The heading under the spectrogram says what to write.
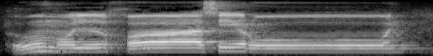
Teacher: ہا جو ہے یہ سینے والی ہا ہے، حلق والی ہا نہیں ہے، اور خوا کو موٹا پڑھیں گے، را کو بھی موٹا کریں گے۔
